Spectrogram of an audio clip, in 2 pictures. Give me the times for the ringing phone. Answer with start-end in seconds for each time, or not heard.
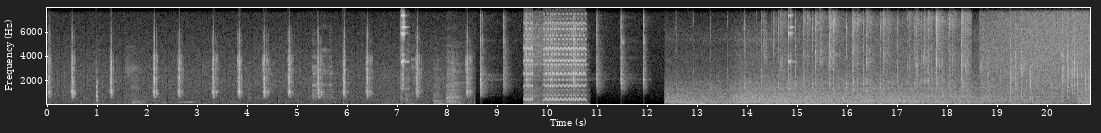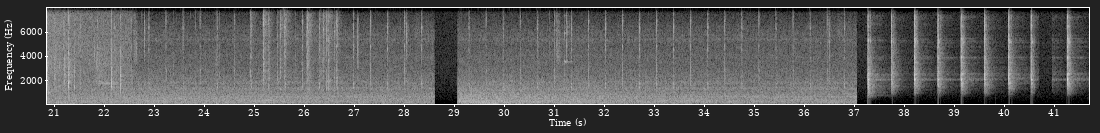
9.5-10.8.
